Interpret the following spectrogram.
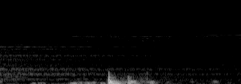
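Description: A few low, dull thumps of the stage microphones being handled on their stand as one speaker takes over from another, over a faint fading hum of the PA, cutting to dead silence shortly before the end.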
